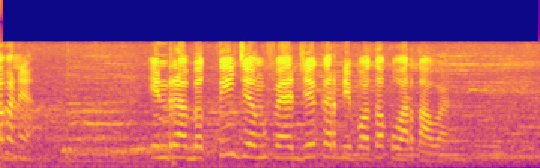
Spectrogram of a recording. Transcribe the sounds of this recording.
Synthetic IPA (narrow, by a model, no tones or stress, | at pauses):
pana | ʔindɾabək̚t̪id͡ʒəŋfɛrd͡ʒekərdipɔt̪ɔkəwart̪awan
